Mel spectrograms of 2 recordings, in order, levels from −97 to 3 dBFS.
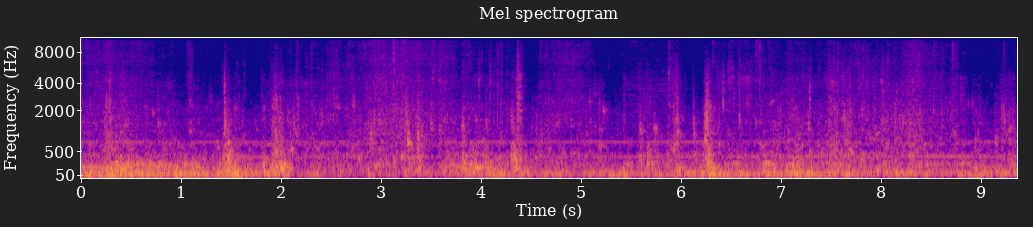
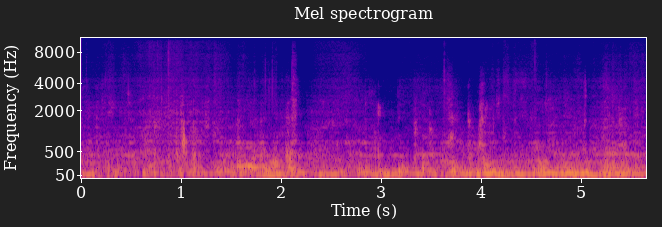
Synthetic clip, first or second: second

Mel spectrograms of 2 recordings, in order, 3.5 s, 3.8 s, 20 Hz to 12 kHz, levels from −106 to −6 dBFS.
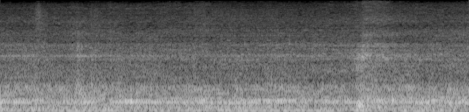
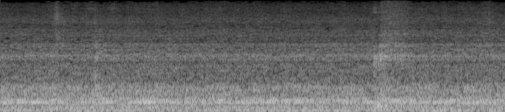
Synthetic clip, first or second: first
